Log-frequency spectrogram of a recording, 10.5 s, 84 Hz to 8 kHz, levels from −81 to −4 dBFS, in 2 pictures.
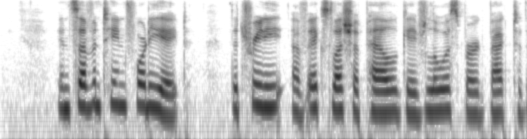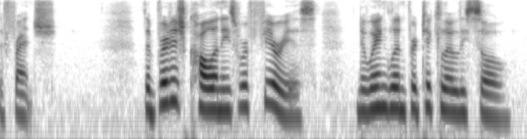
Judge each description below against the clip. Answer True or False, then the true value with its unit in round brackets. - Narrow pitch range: False (3.1 semitones)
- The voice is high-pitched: True (215 Hz)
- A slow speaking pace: True (130 wpm)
